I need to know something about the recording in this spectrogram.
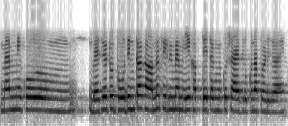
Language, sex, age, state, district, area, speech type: Hindi, female, 18-30, Madhya Pradesh, Hoshangabad, rural, conversation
